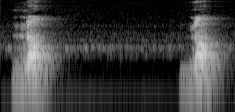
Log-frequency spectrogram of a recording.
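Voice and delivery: sharp falling no, a bit annoyed; a touch of annoyance, falling tone; curt angry no. Shown as a demonstration. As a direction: snap a flat refusal downward. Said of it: "hay que estar un poco enfadado".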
